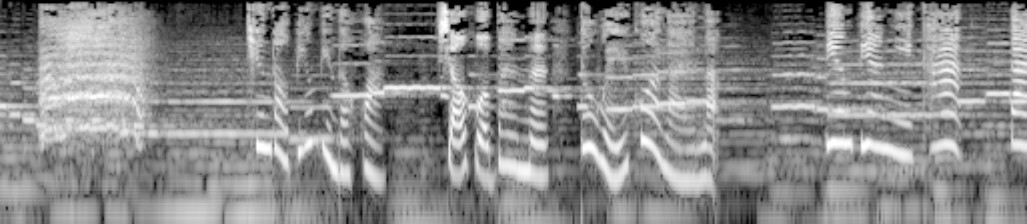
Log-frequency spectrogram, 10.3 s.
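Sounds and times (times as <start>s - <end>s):
elephant trumpeting: 0.4s - 1.6s
speech: 2.6s - 7.3s, 8.2s - 10.2s.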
